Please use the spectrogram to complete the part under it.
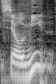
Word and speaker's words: Xiaomi: Нам тут пишут в чатике, что правильно произносить Xiaomi.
